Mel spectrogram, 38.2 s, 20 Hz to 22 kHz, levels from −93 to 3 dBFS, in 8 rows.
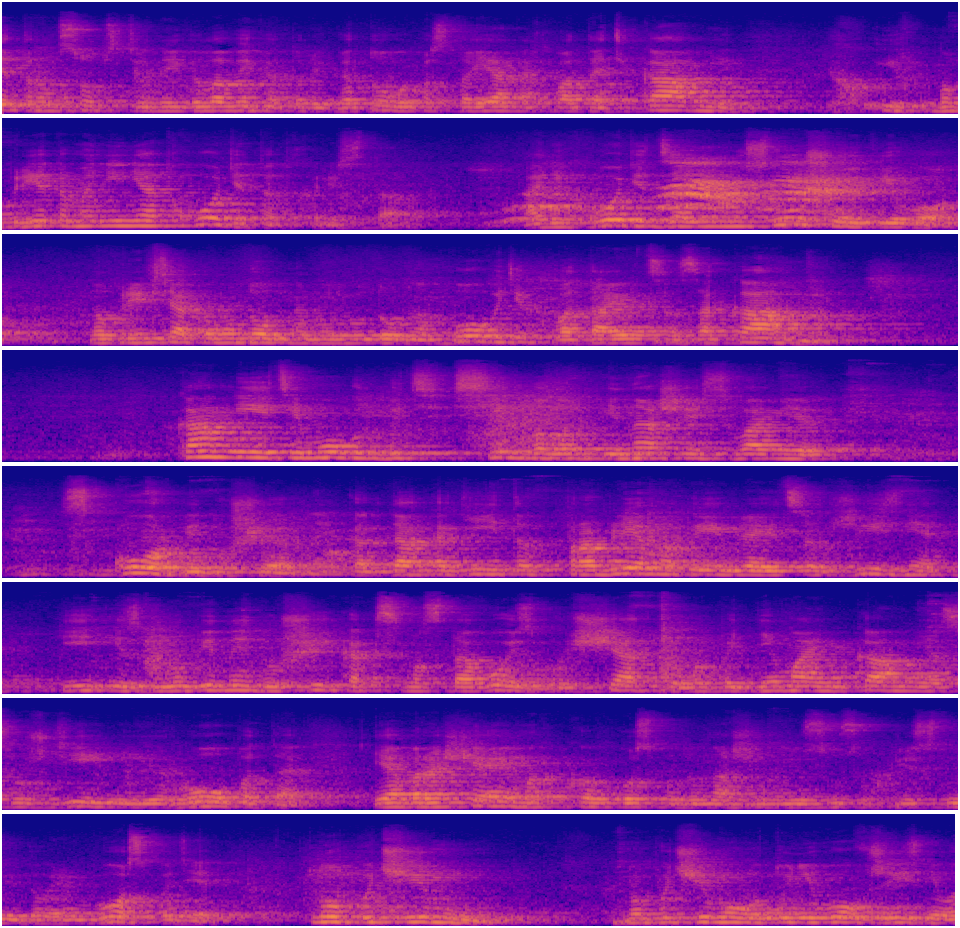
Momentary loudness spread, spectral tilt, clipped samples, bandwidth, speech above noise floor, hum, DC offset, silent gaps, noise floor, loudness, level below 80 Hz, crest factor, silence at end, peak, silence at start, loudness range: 13 LU; -5 dB/octave; under 0.1%; 15.5 kHz; 26 dB; none; under 0.1%; none; -59 dBFS; -34 LUFS; -90 dBFS; 18 dB; 0 s; -16 dBFS; 0 s; 5 LU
